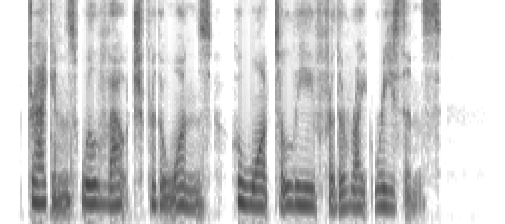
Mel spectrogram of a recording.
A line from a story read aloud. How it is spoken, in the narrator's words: I whisper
